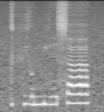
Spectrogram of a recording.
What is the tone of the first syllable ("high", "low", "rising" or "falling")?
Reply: low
